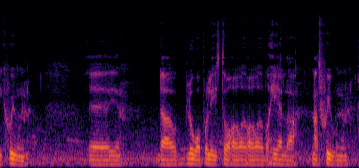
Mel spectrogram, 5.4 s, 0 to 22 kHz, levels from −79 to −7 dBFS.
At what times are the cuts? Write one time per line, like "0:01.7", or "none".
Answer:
0:03.7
